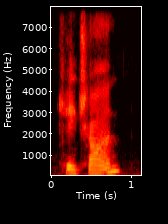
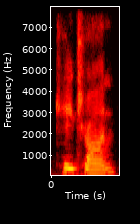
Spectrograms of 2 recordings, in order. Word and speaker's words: Ceitean: And then also, if you look at it in Gaelic, it was saying that, like, in Scotland, I guess it's Scotch Gaelic, their word for May is Caitean, which it's spelled Ceitean, but it's pronounced Caitean.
